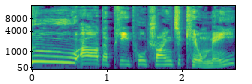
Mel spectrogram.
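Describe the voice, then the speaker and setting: In a put-on character voice, a man with a high pitch makes very wide pitch swings at a fairly slow pace, in a very clean recording with a silent background. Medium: read story.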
